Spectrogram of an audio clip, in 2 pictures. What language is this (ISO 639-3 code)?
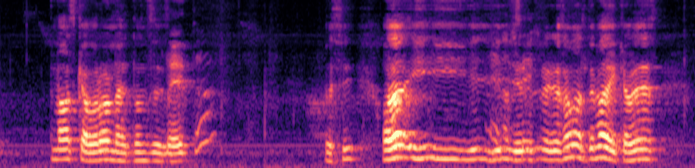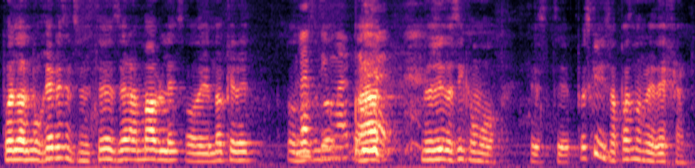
spa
